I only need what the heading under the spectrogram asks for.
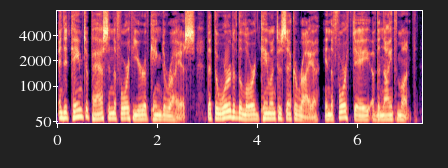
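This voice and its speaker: A man narrating scripture in a measured, formal, scripted style. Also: medium pitch, animated, no echo, studio quality.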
